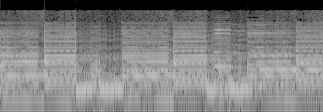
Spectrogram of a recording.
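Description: Instrumental band music: sustained organ-like keyboard chords over electric bass guitar, the chord changing about once a second.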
